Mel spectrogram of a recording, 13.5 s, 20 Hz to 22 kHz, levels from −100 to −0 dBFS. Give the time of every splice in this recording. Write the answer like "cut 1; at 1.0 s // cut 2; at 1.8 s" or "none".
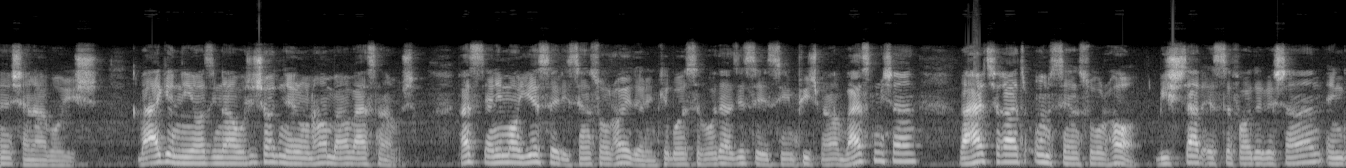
cut 1; at 11.5 s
